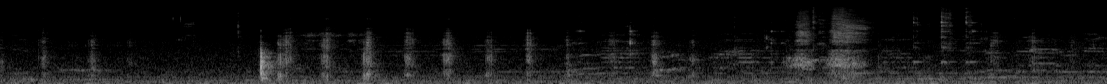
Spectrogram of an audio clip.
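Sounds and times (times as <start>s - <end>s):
crunchy chewing: 0.3s - 8.4s.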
